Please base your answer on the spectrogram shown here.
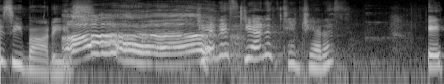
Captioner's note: yell of frustration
